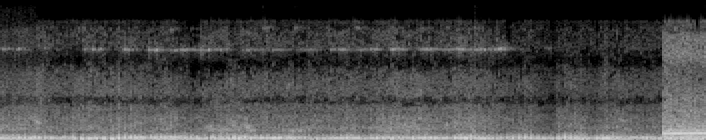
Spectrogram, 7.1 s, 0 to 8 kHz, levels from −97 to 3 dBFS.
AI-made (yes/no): no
